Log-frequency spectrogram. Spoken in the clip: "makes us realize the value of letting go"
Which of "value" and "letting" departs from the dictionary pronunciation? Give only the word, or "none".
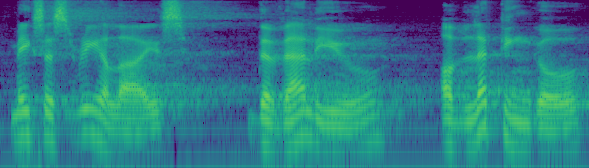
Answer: none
